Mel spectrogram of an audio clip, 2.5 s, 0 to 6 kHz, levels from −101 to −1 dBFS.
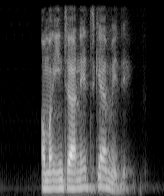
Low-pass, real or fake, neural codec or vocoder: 5.4 kHz; fake; codec, 16 kHz, 0.9 kbps, LongCat-Audio-Codec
